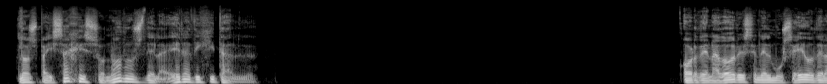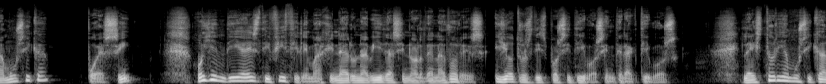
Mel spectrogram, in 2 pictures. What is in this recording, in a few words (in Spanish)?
audioguia; delamusica espanyol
